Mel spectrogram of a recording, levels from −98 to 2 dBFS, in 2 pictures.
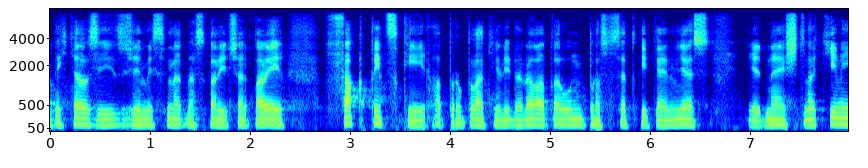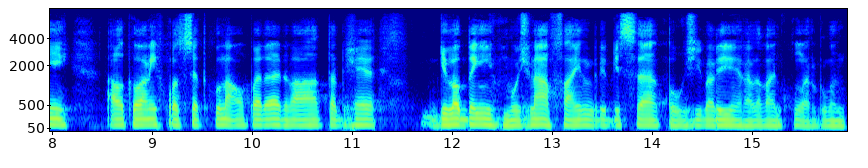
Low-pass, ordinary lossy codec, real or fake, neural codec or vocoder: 7.2 kHz; MP3, 48 kbps; fake; codec, 16 kHz, 1 kbps, FunCodec, trained on Chinese and English, 50 frames a second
